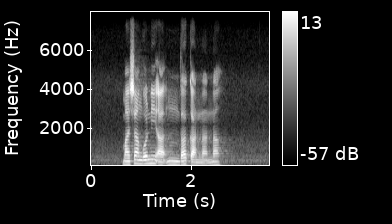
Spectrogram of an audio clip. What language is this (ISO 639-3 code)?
ven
